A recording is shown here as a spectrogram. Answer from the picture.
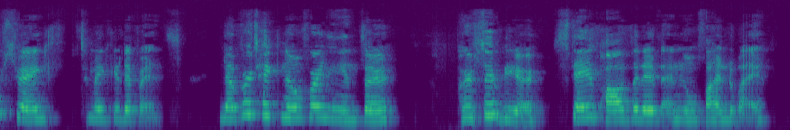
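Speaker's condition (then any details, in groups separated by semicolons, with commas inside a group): Cerebral palsy; severe, from birth, affects muscle control, walker, wheelchair, stander; involuntary muscle tightening when nervous, long-term physical therapy; shaky voice, worse when nervous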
